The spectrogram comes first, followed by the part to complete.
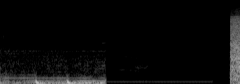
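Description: A low steady hum with a few dull, heartbeat-like thumps under it. It cuts off abruptly about a second in, leaving near silence.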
